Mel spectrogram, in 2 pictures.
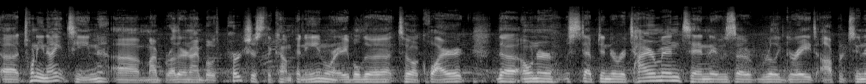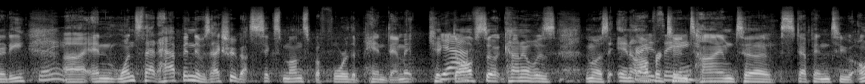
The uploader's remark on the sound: NATDA Live Episode. Episode recorded at NATDA.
